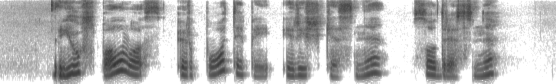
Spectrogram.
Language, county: Lithuanian, Vilnius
